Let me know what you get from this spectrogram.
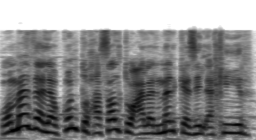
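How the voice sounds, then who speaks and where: A woman voicing an earnest, polite schoolboy in a children's cartoon, speaking expressive formal Arabic. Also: medium pitch, rapid-fire, faint music behind, close to an everyday voice. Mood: happy, grateful. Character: earnest, polite young schoolboy, easily downcast.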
